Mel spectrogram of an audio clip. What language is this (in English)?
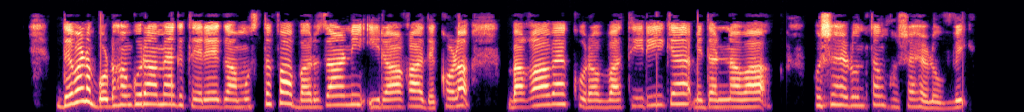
Divehi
